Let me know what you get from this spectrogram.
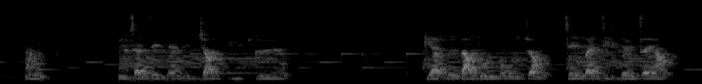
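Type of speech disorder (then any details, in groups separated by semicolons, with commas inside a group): Electrolarynx speech; laryngectomy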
